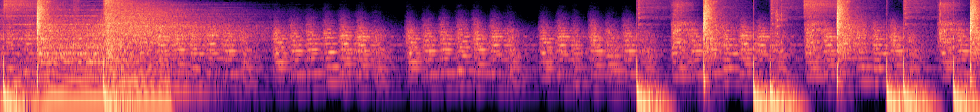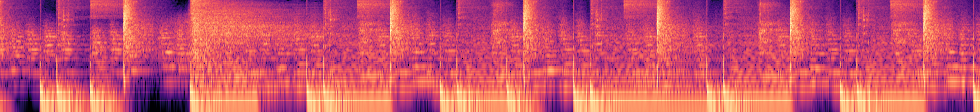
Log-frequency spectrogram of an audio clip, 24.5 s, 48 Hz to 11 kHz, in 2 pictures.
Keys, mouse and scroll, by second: 0.0 BackSpace, 0.5 click, 1.0 click, 1.4 ctrl+shift+], 1.8 ctrl+t, 2.3 ctrl+shift+click, 3.6 alt+shift+click, 4.7 click, 5.6 KP_Enter, 5.8 click, 7.0 ctrl+t, 8.3 KP_Enter, 8.5 Down, 8.9 click, 9.4 Down, 10.0 click, 10.6 Down, 11.4 click, 14.0 click, 23.0 click, 24.2 click.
